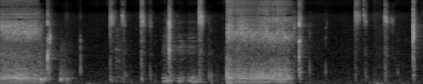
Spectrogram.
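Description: A man beatboxing a beat with his mouth: two long buzzing, hissing bass sounds of about a second each, with short clicks and pops between them.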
